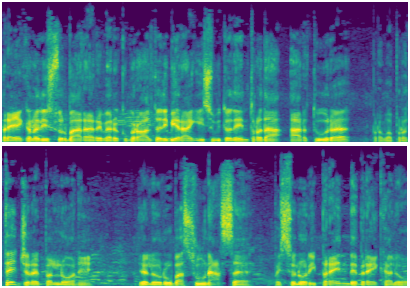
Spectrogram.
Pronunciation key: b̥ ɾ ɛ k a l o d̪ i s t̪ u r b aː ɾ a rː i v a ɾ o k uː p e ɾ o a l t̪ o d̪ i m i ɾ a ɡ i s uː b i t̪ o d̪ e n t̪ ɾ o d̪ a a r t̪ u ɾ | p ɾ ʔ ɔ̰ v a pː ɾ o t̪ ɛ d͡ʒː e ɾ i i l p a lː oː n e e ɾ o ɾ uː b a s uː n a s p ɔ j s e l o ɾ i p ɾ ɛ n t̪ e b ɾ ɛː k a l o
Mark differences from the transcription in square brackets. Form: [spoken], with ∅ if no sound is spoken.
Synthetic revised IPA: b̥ ɾ ɛ k a l o d̪ i s t̪ u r b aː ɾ a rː i v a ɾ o k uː p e ɾ o a l t̪ o d̪ i [b] i ɾ a ɡ i s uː b i t̪ o d̪ e n t̪ ɾ o d̪ a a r t̪ u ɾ | p ɾ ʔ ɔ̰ v a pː ɾ o t̪ ɛ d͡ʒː e ɾ [e] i l p a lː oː n e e [l] o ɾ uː b a s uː n a s p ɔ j s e l o ɾ i p ɾ ɛ n [d̪] e b ɾ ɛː k a l o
